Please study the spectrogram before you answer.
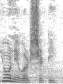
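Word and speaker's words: university: यहाँ पर first letter जो है इंग्लिश का ववल है, लेकिन इसका प्रोनाउंसिएशन करने पर इसे हम पढ़ते हैं यूनिवर्सिटी। मीन्स यह हिंदी का व्यंजन है, तो यहाँ पर हम किसका यूज करेंगे?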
